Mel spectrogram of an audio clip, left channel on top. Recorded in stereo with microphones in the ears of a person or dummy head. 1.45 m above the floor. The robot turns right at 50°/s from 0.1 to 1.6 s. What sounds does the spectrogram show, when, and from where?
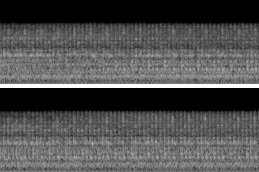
0.0 s an engine running: 160° right, 1.3 m; by 2.6 s 85° right, 1.3 m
